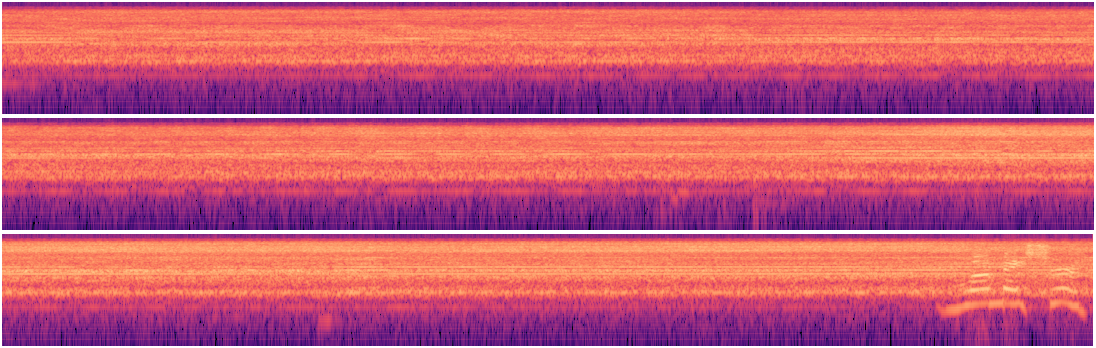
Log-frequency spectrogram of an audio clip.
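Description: A hair dryer blows steadily and loudly for the whole stretch, drying thick paint on the page of a mixed media art book, its even whine holding without a break until a little handling noise at the end.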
